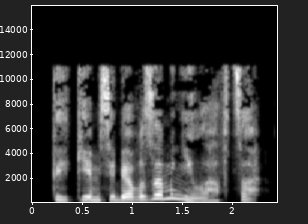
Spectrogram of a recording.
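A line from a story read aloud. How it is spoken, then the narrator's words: Hiss. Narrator (Russian): Прошипела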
